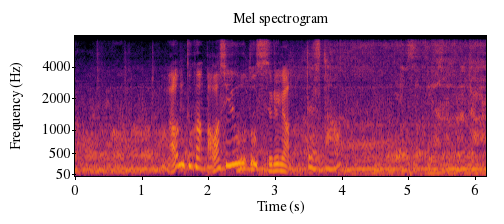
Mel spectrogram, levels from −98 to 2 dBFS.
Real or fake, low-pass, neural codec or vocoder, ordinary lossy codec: fake; 7.2 kHz; codec, 16 kHz, 4 kbps, FunCodec, trained on LibriTTS, 50 frames a second; none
